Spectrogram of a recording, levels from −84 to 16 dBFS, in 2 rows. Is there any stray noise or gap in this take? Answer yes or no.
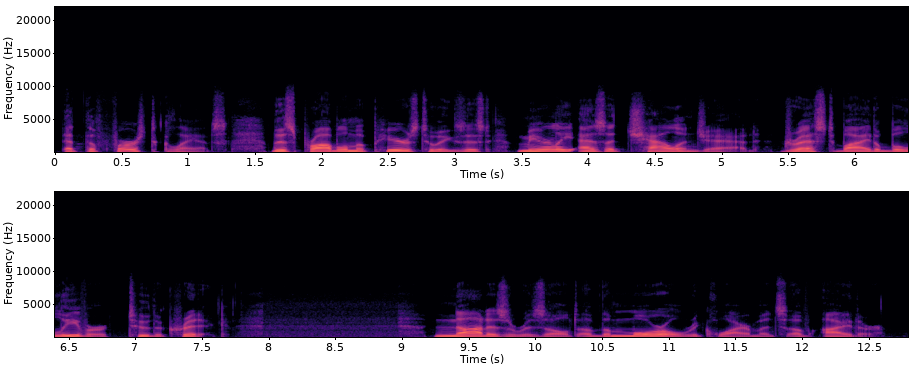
no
